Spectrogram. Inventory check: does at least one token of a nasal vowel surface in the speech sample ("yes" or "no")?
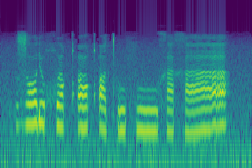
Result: no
